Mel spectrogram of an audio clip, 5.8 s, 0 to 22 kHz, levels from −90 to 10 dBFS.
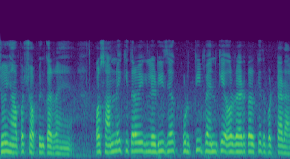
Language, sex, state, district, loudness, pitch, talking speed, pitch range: Hindi, female, Chandigarh, Chandigarh, -17 LUFS, 195 Hz, 235 wpm, 175-205 Hz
